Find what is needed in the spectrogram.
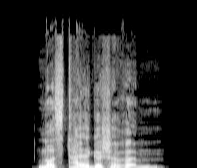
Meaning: strong dative masculine/neuter singular comparative degree of nostalgisch
- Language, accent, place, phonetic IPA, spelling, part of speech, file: German, Germany, Berlin, [nɔsˈtalɡɪʃəʁəm], nostalgischerem, adjective, De-nostalgischerem.ogg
